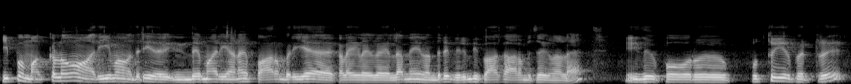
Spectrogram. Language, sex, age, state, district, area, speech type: Tamil, male, 30-45, Tamil Nadu, Tiruppur, rural, spontaneous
